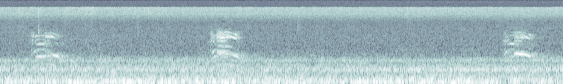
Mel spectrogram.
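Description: A bird gives a short, slurred, cat-like call three times, a second and a half to three seconds apart, over a steady low background rumble.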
